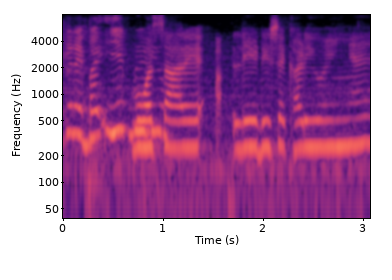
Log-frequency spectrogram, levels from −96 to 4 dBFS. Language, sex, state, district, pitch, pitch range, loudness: Hindi, female, Jharkhand, Sahebganj, 250 Hz, 245-280 Hz, -31 LUFS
